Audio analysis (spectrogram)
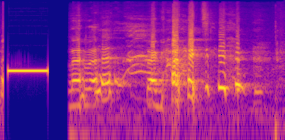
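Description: A single sharp censor beep tone, then people chuckling and laughing together with talk mixed in.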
